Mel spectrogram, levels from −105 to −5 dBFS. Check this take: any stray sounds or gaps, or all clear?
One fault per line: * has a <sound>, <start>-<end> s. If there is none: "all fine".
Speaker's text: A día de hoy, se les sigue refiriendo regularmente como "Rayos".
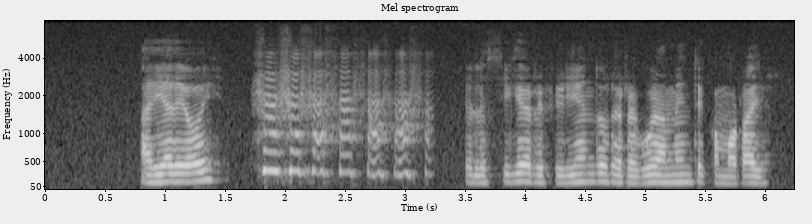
* has a laugh, 1.7-3.3 s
